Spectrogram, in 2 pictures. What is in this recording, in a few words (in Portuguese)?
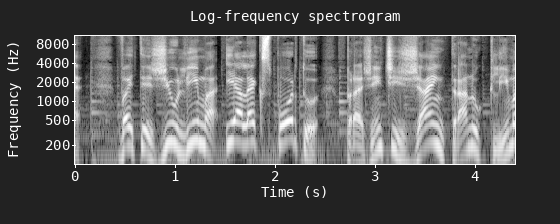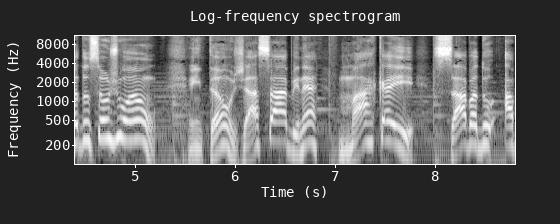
Spot radio CONVITE VILA PARRACHO; nova praça da vila parracho será inaugurada com muito forró e festa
